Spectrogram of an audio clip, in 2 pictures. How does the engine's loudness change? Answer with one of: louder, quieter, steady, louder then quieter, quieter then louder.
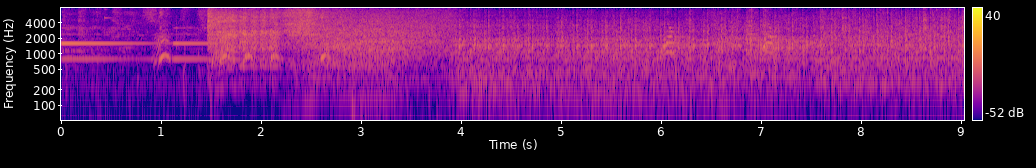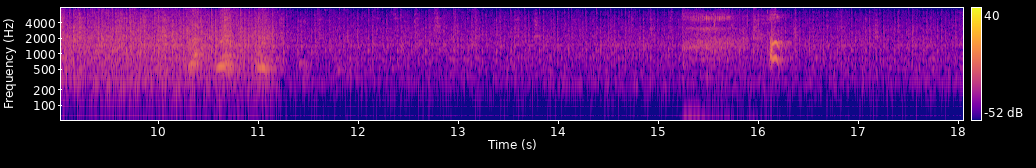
quieter.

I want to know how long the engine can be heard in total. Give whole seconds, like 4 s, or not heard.
18 s.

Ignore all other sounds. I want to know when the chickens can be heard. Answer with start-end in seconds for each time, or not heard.
not heard.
